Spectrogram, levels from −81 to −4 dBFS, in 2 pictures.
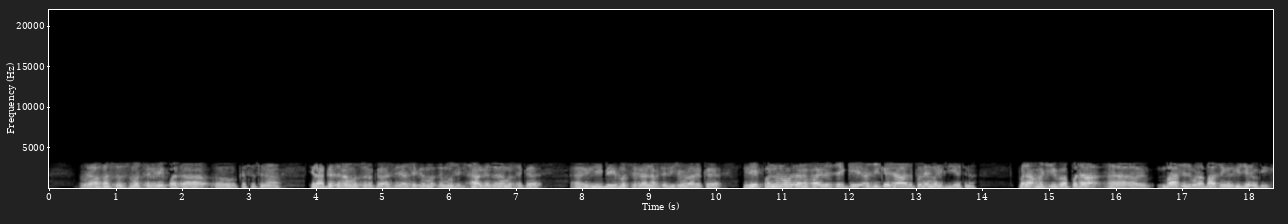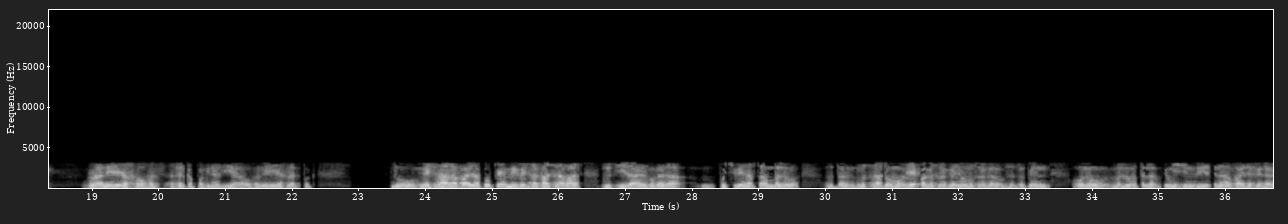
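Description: From start to end the speech carries heavy codec damage, likely AAC compression at a very low bitrate, around 8 kbps. Nothing survives above about 3.1 kHz, so it sounds dull and muffled, with warbling sibilants; a spectrogram shows a flat ceiling and patchy, holed bands beneath it.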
